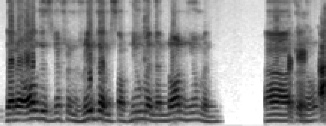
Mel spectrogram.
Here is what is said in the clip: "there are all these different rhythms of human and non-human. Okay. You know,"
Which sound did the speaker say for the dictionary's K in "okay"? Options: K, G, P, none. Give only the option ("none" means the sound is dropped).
none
